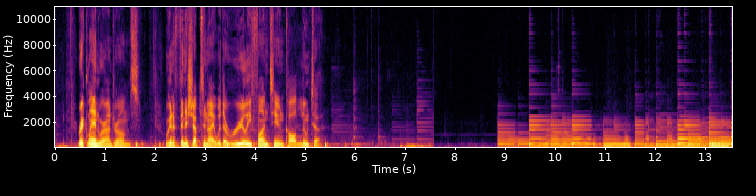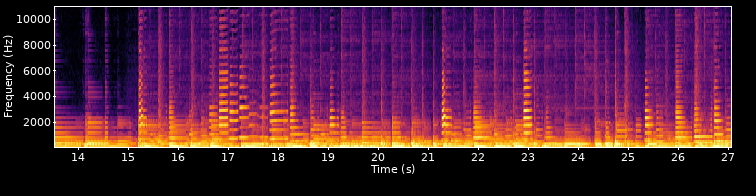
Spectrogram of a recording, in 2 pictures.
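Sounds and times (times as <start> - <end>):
plucked guitar notes: 5.4 - 7.6, 8.9 - 27.0
jazz band with saxophone: 15.0 - 27.0.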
